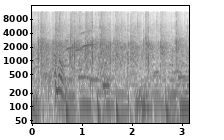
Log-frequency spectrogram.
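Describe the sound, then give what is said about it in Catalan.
An audience applauds the sweet sushi winning the originality prize, a dense, steady wash of clapping that holds at an even loudness throughout, with a voice briefly audible underneath the noise. “Podeu, ja, bueno, aplaudiu.”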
